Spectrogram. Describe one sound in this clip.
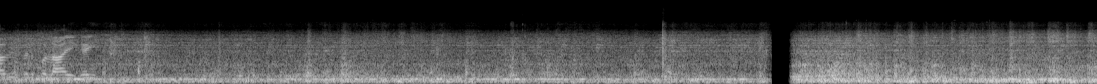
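A passenger train rumbles and clatters past on the tracks.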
